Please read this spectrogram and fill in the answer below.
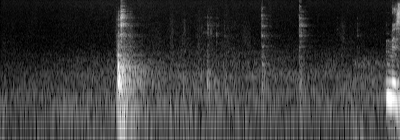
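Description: China cups and saucers clinking as the dishes are cleared from a table: one sharp clink about a second in, then two light ticks.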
